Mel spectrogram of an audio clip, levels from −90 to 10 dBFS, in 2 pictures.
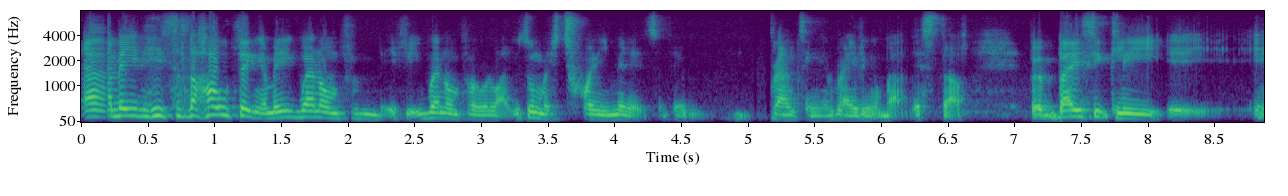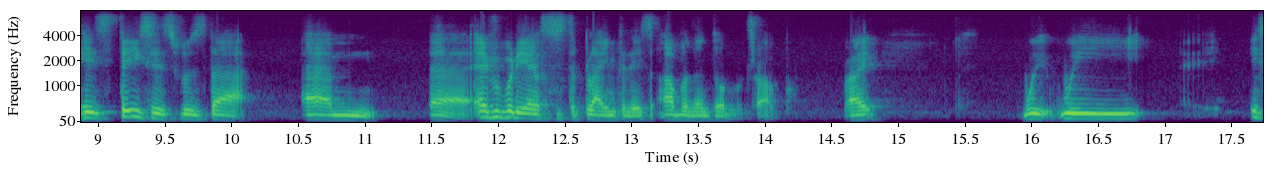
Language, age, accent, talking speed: English, 20-39, British, 185 wpm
